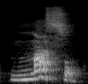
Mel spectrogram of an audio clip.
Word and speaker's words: maçon: Vous savez que O et N, ils se prononcent O. Donc, maçon.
